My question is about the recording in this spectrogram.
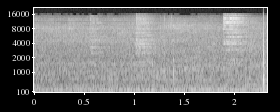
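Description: Low engine hum of a nearby vehicle, slowly growing louder.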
